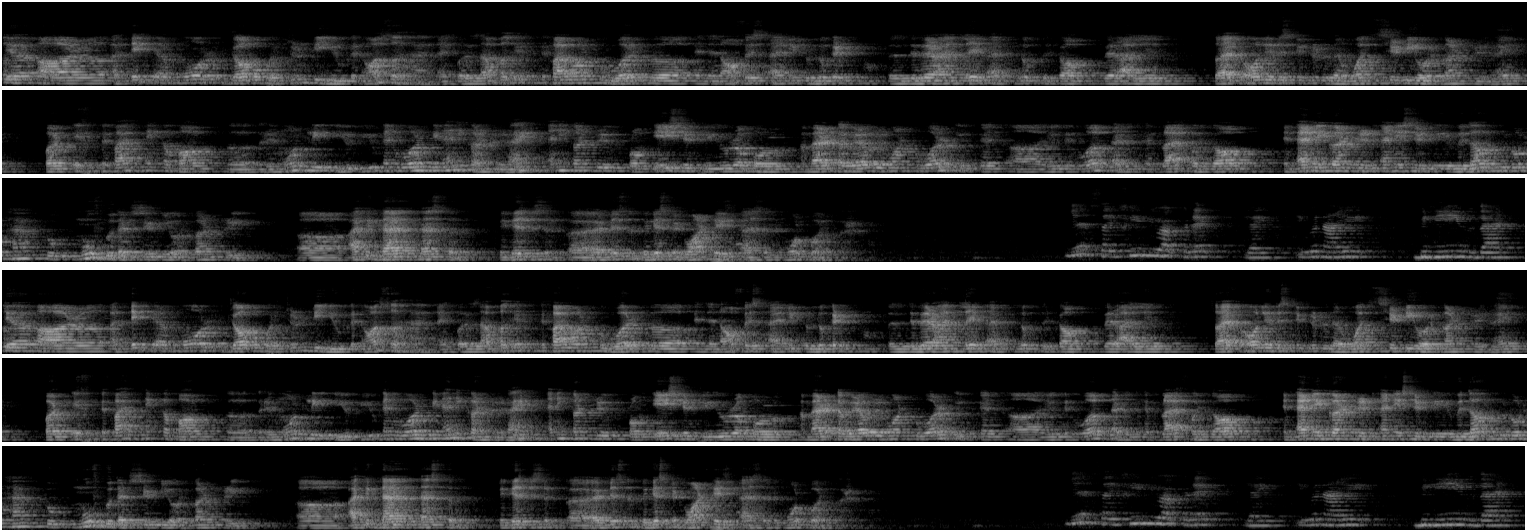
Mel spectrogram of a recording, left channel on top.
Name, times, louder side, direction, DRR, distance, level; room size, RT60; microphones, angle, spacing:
voice 1, 0.0-11.6 12.1-15.2 15.7-27.7 28.1-32.9 33.4-35.1 35.5-39.0, right 1 dB, 50° right, -2 dB, 0.9 m, -32 dB
voice 2, 41.1-42.6 42.9-43.2 43.4-44.1 44.6-45.6, equal, 20° left, 2 dB, 0.3 m, -39 dB
5.3 x 2.6 x 3.2 m, 1.0 s
head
